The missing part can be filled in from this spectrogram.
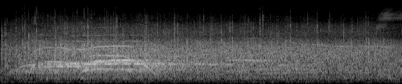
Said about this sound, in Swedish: Men jag känner också att det satt en applåd i luften efter dramat som inte fick komma ut. Så nu måste vi ge en stor applåd för vår duktiga dramagrupp.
